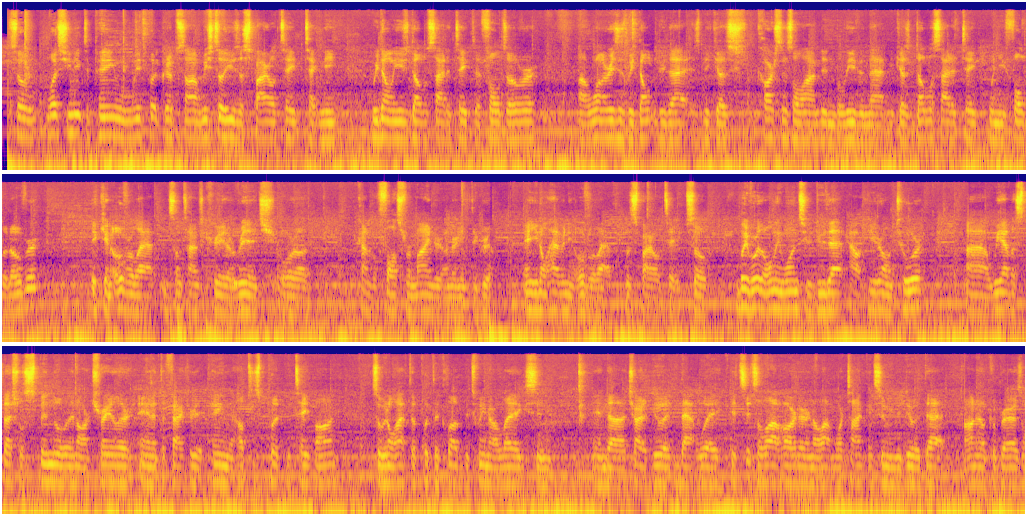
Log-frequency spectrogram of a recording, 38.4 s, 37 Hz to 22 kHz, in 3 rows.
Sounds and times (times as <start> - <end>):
Speech: 0.0 - 13.3, 13.9 - 38.3
Music: 0.0 - 38.3.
